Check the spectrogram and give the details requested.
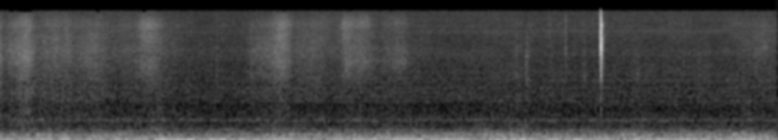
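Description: Steady low rumble of a moving passenger train heard from inside an open-plan sleeper carriage, with a single sharp click about six seconds in.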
